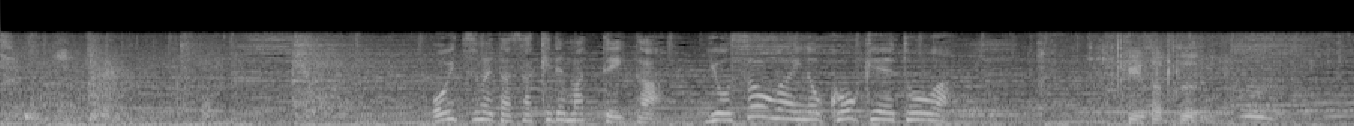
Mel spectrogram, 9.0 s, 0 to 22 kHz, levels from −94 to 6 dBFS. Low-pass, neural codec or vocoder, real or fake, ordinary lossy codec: 7.2 kHz; none; real; none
